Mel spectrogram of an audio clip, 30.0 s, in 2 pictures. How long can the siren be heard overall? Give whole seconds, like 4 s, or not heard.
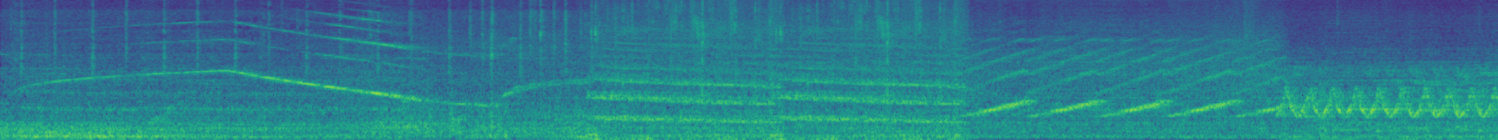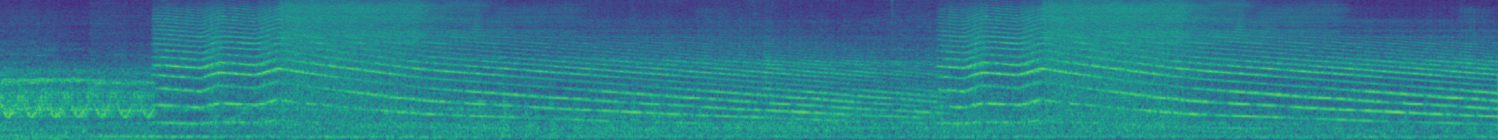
30 s.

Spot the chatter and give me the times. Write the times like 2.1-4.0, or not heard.
not heard.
